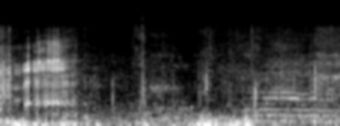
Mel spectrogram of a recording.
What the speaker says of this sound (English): We got a stampede coming down our first hill. Come on, sheep.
